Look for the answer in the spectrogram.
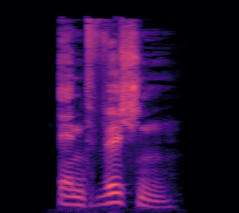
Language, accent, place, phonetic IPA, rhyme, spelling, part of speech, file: German, Germany, Berlin, [ɛntˈvɪʃn̩], -ɪʃn̩, entwischen, verb, De-entwischen.ogg
- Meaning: to escape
